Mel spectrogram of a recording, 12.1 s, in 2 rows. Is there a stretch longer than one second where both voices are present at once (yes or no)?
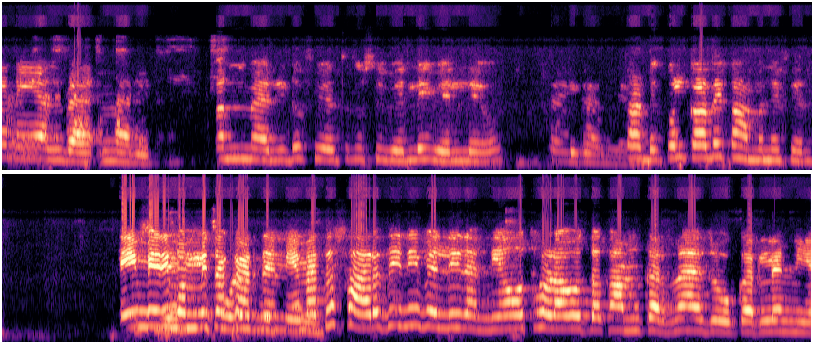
yes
